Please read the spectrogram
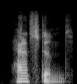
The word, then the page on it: hatstand: American English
